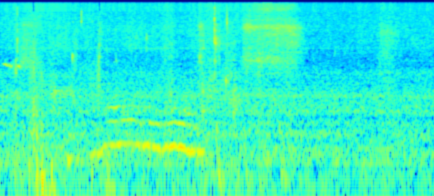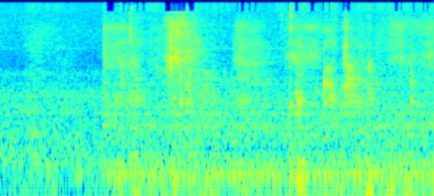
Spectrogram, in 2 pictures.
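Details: Five-month-old Golden Retriever puppies playing together, one giving a short, high whine that rises then falls, a typical play sound, while an older adult Golden Retriever sleeps nearby; rustling, scuffling and background clatter fill the rest.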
